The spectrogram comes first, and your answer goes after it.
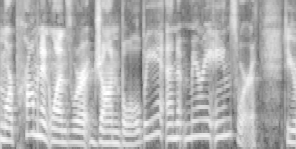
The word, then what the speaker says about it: Bowlby: There were a lot of different researchers who worked on attachment theory, but some of the more prominent ones were John Bowlby and Mary Ainsworth.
